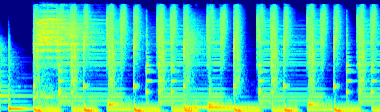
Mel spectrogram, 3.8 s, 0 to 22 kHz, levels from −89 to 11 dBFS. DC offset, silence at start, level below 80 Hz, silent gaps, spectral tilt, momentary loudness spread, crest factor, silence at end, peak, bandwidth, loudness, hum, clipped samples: under 0.1%; 0 s; -26 dBFS; none; -2 dB/octave; 8 LU; 18 dB; 0 s; 0 dBFS; 19.5 kHz; -16 LUFS; none; under 0.1%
